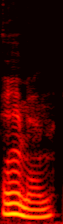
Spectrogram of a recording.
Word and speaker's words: Amen: The word Amen should be pronounced as though it were spelled A-M-N, or really A-M, and as one syllable rather than two. If it were spelled A-H-M-N, we would be able to better pronounce it, for the A should have a fairly broad sound given to it.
